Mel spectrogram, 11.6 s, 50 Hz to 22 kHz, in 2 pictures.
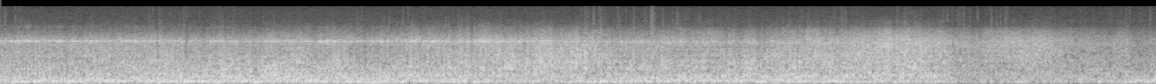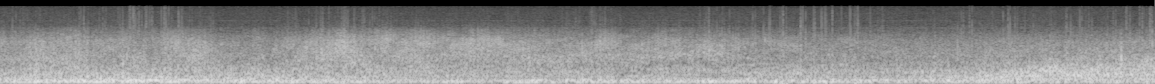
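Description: Four Pratt & Whitney turbojets of the Boeing 367-80 (Dash 80) prototype at takeoff power during the takeoff roll: a steady jet roar with a thin high whine over it. About five seconds in the whine stops and the roar dips slightly, then carries on rougher and fluttering.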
